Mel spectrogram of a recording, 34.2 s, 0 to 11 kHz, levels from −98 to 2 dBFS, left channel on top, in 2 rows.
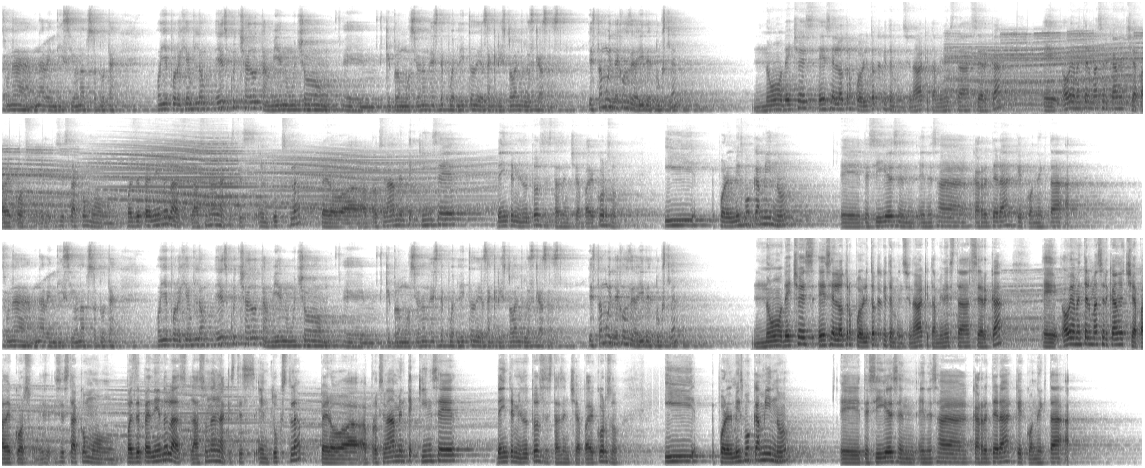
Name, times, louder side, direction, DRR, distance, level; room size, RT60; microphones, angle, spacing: voice 1, 0.0-2.0 2.3-8.4 8.8-10.1, equal, 10° right, 0.7 m, -32 dB
voice 2, 11.3-15.1 15.6-24.0 24.5-26.4 27.1-27.6 27.9-29.0 29.7-33.1, right 8 dB, 90° right, 0.3 m, -25 dB
sound 1, 14.1-24.6, left 4 dB, 75° left, 0.7 m, -38 dB
14.5 x 9.4 x 6.1 m
head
